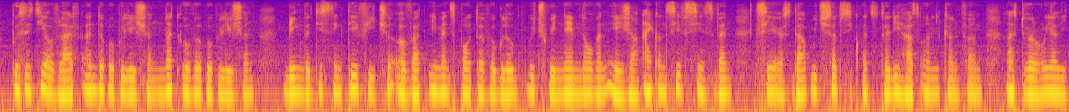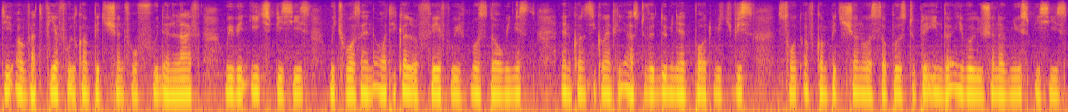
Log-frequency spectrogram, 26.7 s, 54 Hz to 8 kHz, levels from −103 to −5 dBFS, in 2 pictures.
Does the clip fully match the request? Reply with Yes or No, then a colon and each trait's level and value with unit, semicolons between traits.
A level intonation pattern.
Yes: narrow, 1.3 semitones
